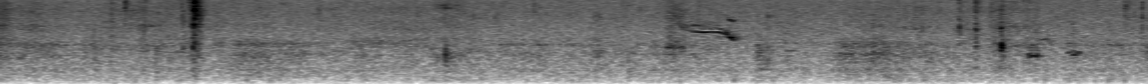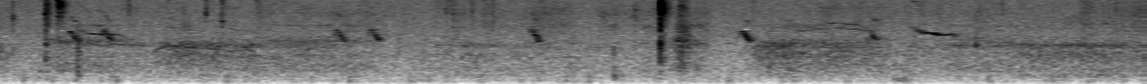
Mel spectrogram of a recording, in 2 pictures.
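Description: Quiet rural background with faint, scattered short bird calls and a few sharp clicks, the loudest about nine seconds in.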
